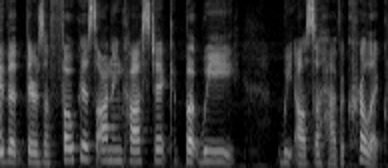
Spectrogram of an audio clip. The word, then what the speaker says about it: encaustic: Encaustic. Encaustic.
